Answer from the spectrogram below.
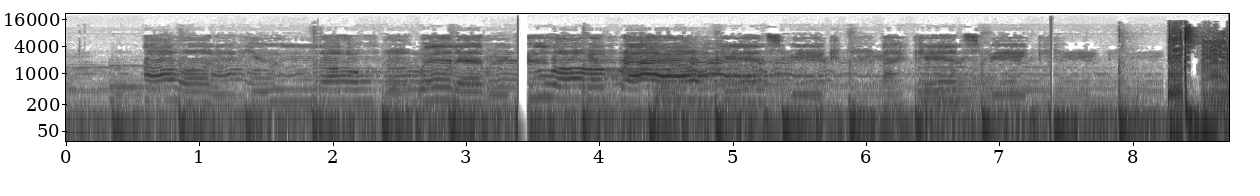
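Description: A hip-hop song plays loud and steady, driven by a heavy, thumping bass beat under layered synth melody lines, with a brief dropout midway and a bright burst near the end.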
